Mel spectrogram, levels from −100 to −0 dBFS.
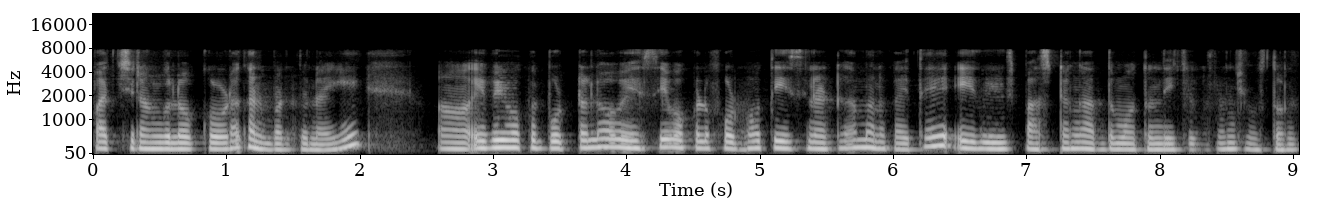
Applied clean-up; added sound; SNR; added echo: neural mask model DeepFilterNet 3.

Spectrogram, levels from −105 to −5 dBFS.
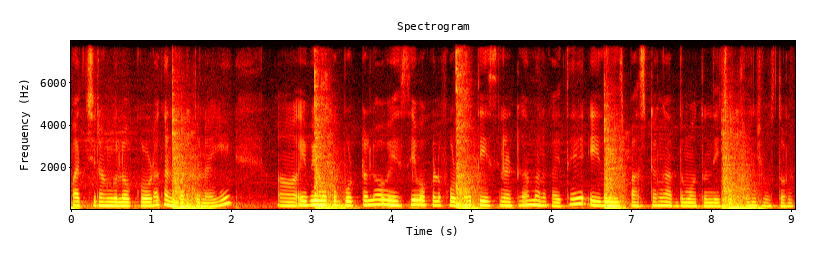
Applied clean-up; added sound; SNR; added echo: none; Thump, thud; 6 dB; none.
